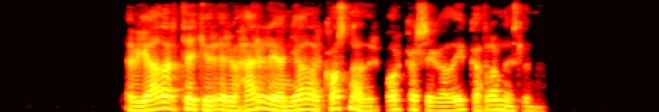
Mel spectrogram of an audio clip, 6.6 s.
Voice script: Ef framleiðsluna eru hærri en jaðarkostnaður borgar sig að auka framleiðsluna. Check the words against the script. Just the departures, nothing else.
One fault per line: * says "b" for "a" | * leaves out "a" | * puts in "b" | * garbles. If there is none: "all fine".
* says "jaðartekjur" for "framleiðsluna"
